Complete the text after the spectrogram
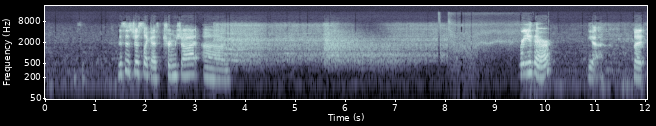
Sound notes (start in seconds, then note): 3.6 explosion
